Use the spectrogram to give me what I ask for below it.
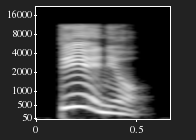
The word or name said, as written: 别扭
